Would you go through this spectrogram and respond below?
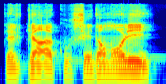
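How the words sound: It is said in Papa Bear's deep gruff voice.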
